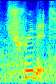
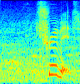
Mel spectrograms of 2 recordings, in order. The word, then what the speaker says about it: trivet: Trivet. Use the short I like this is and the v sound. Triv. Trivet. It starts with tr so we make the ch sound like chicken together with the r.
